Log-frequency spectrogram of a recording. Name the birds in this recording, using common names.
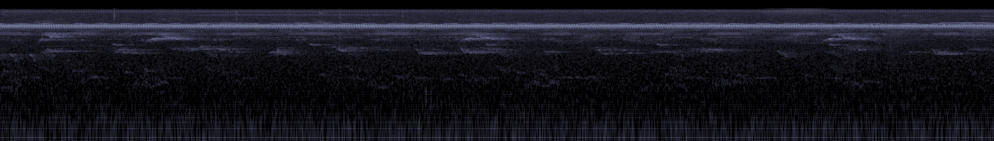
Buff-throated Woodcreeper, Hauxwell's Thrush, Piratic Flycatcher, Spix's Guan, Long-winged Antwren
